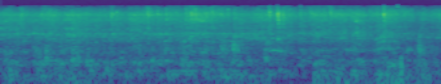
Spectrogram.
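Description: Heritage train's passenger coach rolling along the track: a steady rumble of wheels on rails, with a few sharper knocks about four seconds in.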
